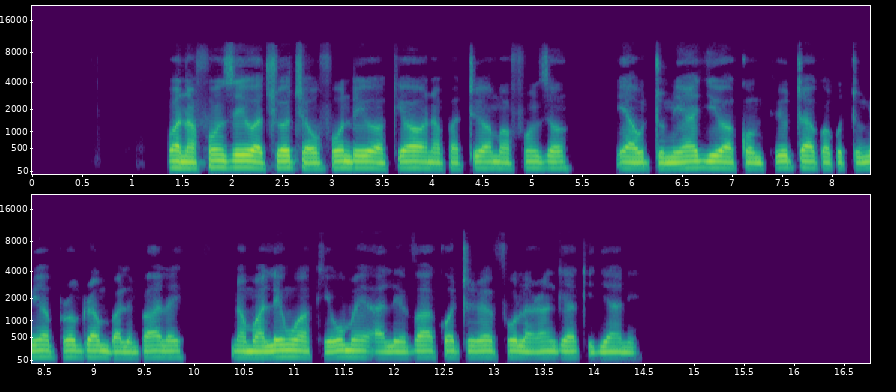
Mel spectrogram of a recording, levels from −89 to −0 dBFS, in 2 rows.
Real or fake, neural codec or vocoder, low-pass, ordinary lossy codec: fake; codec, 24 kHz, 1.2 kbps, DualCodec; 9.9 kHz; MP3, 64 kbps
